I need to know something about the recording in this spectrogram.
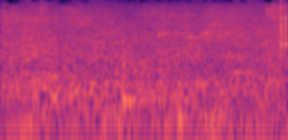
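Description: String chamber orchestra playing a steady, dense passage, its weight in the low register.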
